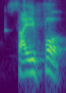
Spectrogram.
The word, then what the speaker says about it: cipher: सो जो नए बच्चे आए हैं, आई विल टेल देम कि whenever we pronounce in English, most of the time we don't pronounce R. Cipher, that's it.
